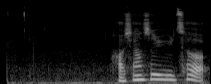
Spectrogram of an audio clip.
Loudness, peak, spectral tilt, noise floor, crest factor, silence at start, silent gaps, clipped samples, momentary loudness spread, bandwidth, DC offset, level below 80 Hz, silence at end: -26 LUFS; -12 dBFS; -5 dB/octave; -48 dBFS; 16 dB; 0.1 s; none; under 0.1%; 23 LU; 15 kHz; under 0.1%; -50 dBFS; 0 s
